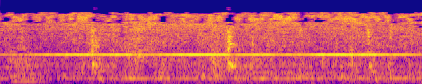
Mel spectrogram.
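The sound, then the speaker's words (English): Ballot counting machines run at a Pennsylvania election office with a steady, continuous mechanical whirring and a faint sustained tonal hum throughout, and no voices. “That's the sound of some of the machines that will count those ballots once they are opened”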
